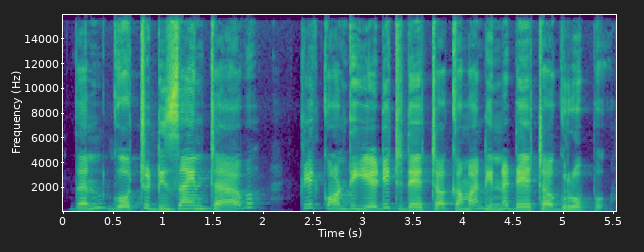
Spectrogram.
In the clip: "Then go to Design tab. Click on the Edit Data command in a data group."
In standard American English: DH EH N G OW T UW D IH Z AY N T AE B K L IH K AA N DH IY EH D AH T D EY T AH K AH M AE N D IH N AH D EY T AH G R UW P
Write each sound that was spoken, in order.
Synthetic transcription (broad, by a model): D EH N G OW T UW D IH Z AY N T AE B K L IH K AA N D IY EH D AH T D EY T AH K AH M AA N D IH N AH D EY T AH G R UW P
